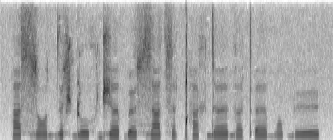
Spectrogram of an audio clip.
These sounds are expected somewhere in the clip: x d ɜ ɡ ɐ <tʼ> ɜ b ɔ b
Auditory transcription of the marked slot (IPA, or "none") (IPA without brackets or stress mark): tʼ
